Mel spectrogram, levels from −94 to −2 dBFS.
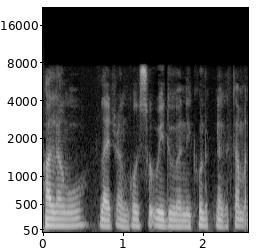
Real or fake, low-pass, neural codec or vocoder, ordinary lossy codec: fake; none; codec, 16 kHz, 1 kbps, X-Codec, WavLM features, trained on Multilingual LibriSpeech; none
